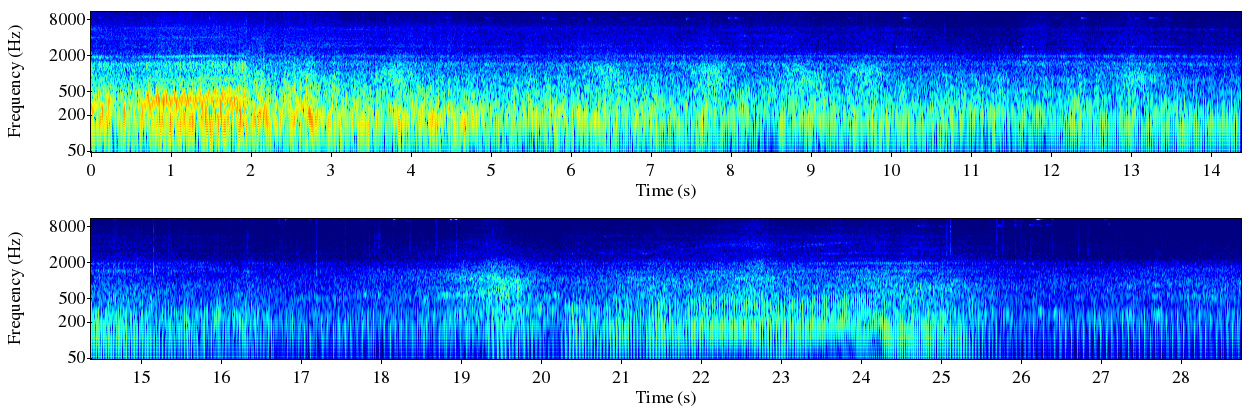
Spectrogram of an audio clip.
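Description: Small motorcycle engine heard from the rider's helmet camera while riding, under a steady rush of road noise. It is loudest at the start, then eases off gradually as the bike slows toward a roundabout, with the engine note falling and rising a few times near the end.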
